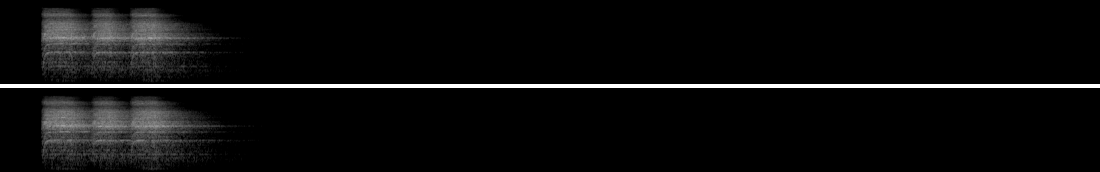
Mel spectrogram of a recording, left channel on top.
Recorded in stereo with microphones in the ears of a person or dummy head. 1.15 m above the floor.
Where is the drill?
15° left (ahead or behind), 1.0 m.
